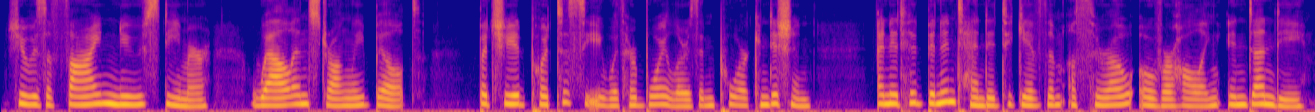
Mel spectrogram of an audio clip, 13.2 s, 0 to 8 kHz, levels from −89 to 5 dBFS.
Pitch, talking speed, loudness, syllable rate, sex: 205 Hz, 160 wpm, -16 LUFS, 4.2 syllables/s, female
